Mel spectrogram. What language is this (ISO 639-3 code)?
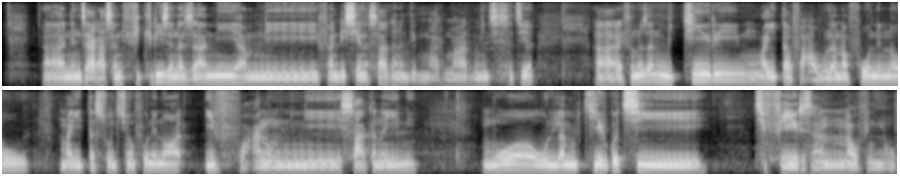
skg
